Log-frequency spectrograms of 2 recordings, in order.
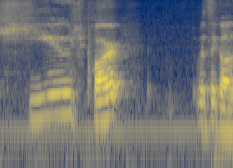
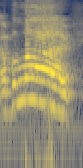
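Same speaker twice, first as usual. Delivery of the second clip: higher, louder mock cheer; voicing Han Solo; 10 semitones higher, 6 dB louder, slower than usual. Retelling the spoiler video, Han's mock cheerful claim. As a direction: chirp it out brightly. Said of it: "he's like".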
